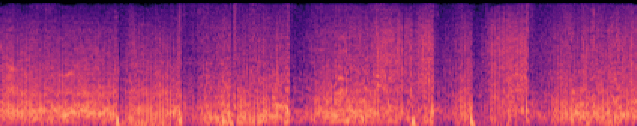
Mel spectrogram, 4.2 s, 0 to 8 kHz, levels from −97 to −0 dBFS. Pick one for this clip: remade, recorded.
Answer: remade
